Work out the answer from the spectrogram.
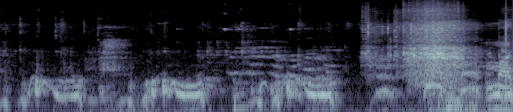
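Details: Pigeons offered for sale at a market in Meradia Bazar, Khilgaon, Dhaka, indoors; low rolling coos repeat throughout, each a short warbling phrase, with faint voices and a louder rustling burst near the end.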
